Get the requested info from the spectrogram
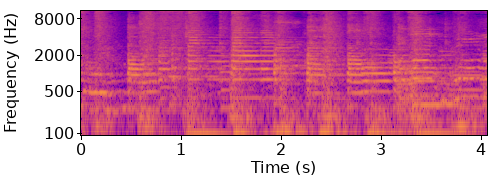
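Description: Live blues band playing: a woman singing over electric guitar, low bass notes and a drum kit with cymbals.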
